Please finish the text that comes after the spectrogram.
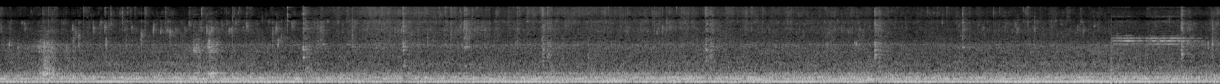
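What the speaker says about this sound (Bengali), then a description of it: "সয়াবিন অয়েল দিয়ে দিয়েছি গরম হয়ে গেছে আর একটু এর মধ্যে পেঁয়াজগুলো ভালোভাবে ভেজে নেব" Onions frying in hot soybean oil in a pan make a continuous, even sizzle throughout, close and fairly loud, with a few light scrapes and ticks over it.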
